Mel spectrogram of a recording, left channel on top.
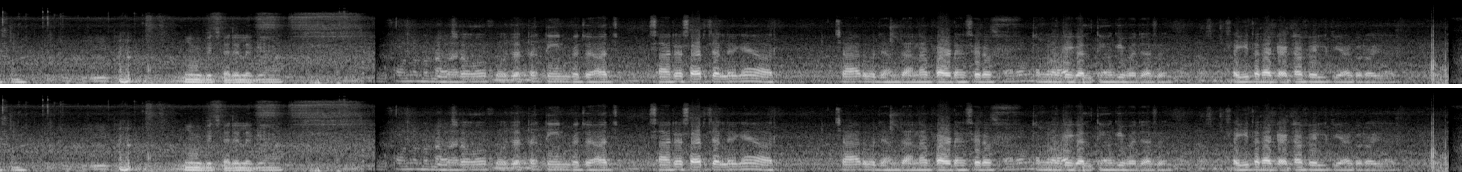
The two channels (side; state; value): both; identical; correlation 1.00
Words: ये भी बेचारे लगे हैं। फ़ोन नंबर हमारा ऑफ हो जाता है 3 बजे। आज सारे सर चले गए और 4 बजे हम जाना पड़ रहे हैं सिर्फ तुम लोग की गलतियों की वजह से। सही तरह डाटा फिल किया करो यार।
